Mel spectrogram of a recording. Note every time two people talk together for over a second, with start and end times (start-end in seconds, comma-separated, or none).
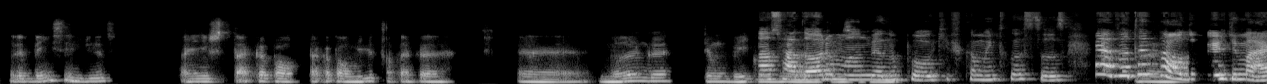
7.5-9.0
